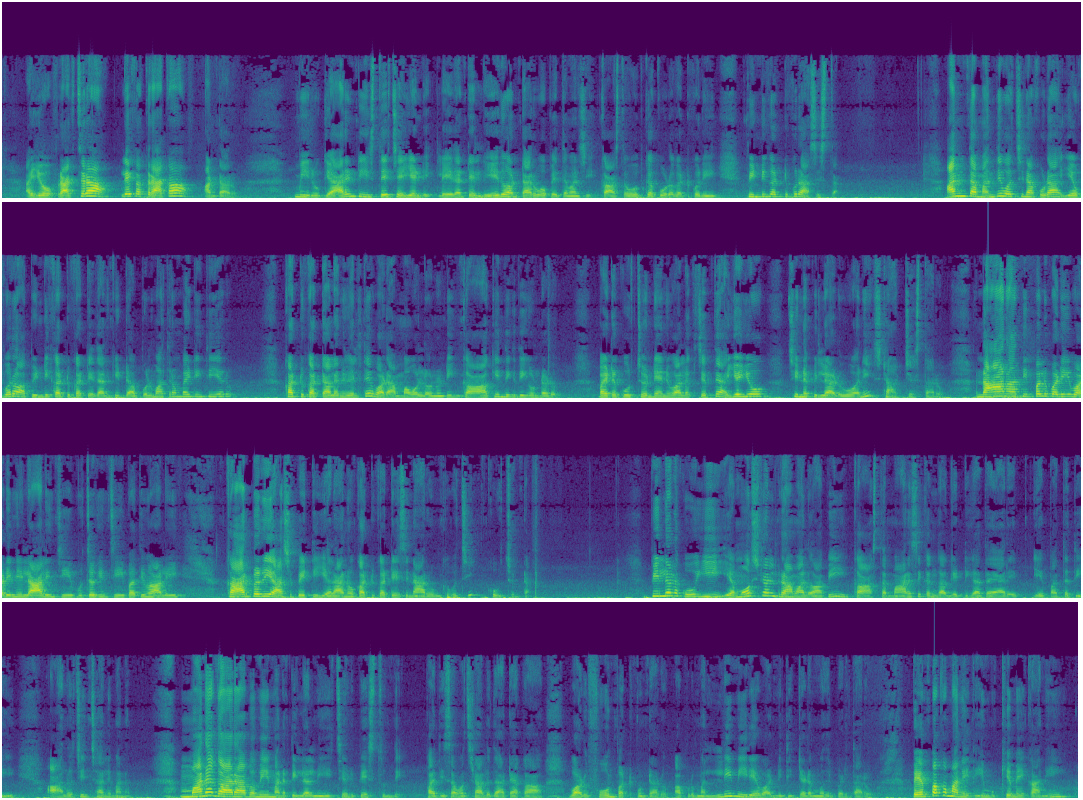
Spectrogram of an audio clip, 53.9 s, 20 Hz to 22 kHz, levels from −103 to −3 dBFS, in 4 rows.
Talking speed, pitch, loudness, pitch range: 115 wpm, 190 Hz, -21 LUFS, 160-230 Hz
